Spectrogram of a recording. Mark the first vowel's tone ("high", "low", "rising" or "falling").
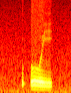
low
